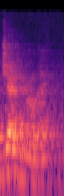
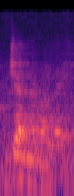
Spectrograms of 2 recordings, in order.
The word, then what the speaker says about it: generally: I always say generally not generally. I think I will say reference not reference but I know other people say that.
